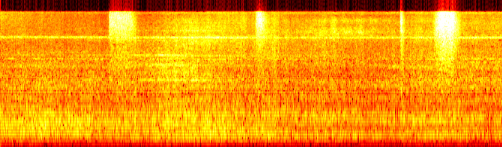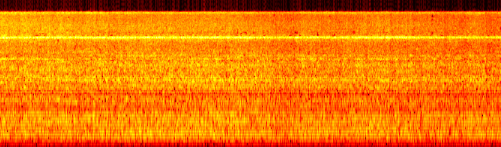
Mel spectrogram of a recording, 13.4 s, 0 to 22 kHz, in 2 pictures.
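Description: Long Island Rail Road diesel push-pull train of C3 bilevel coaches rolling past on steel wheels, with a steady rolling rumble. The noise peaks as the trailing EMD DE30AC locomotive goes by about six seconds in, then slowly eases as the train moves away. A few short high hisses come in the first half.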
